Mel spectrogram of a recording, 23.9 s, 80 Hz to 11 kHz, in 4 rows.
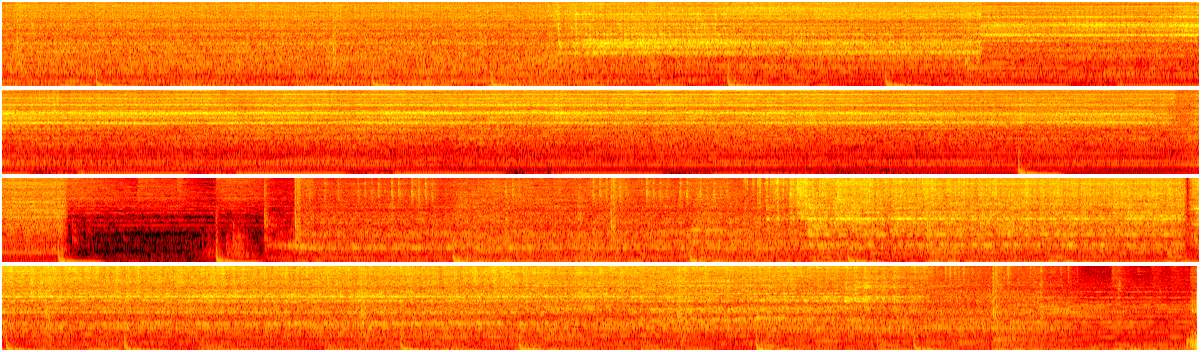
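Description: Harbor Freight Central Machinery belt grinders, a 4-inch model and a 1x30, grind metal at the same grit with a loud steady whine and a rhythmic thump. The sound stops briefly midway, then a second grinder runs continuously.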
